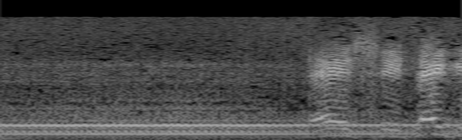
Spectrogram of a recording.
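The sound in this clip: A car's engine drones steadily on mountain roads, an even mid-pitched hum that holds throughout, with voices talking over it during the final second.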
